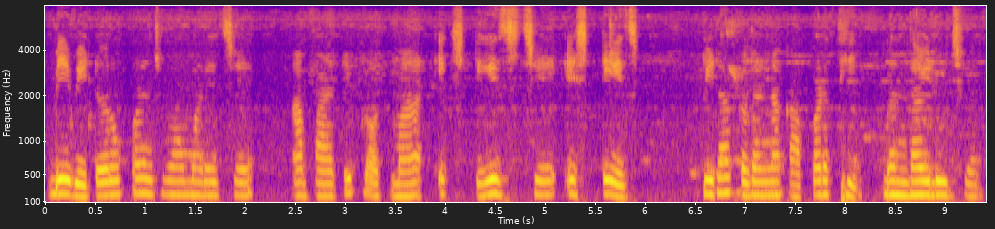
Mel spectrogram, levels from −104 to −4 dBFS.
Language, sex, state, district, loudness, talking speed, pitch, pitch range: Gujarati, female, Gujarat, Valsad, -17 LUFS, 125 wpm, 200 Hz, 195-210 Hz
